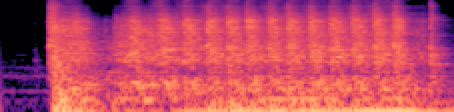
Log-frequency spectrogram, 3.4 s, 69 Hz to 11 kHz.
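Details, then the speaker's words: 427 ci LS with solid roller cam, dry sump and 18:1 compression, first start on a Link ECU, starter engagement check before fuel is on: the starter bites, then slow heavy cranking about four strokes a second, straining on every compression. "Yeah, and you can hear how much it struggles because that is a starter for an 18-to-1 compression engine."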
